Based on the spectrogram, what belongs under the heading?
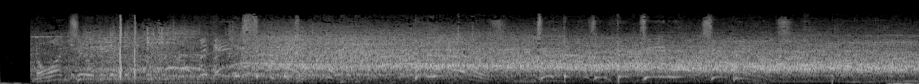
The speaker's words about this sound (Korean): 예, 일요일 밤 캔자스시티가 우승하는 순간 함성 소리 네. 잠시 들으셨는데요. 네. 예, 캔자스시티 로열스는 이날 상대 팀인 뉴욕 메츠 구장에서 열린 월드 시리즈 5차전 경기에서 이 12회까지 가는 연장전 끝에 7대 2로 승리를 거뒀습니다.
